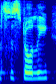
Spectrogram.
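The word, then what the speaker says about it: systole: एक को हम नाम देते हैं आर्ट्रियल सिस्टोली। एक को हम नाम देते हैं वेंट्रिकुलर सिस्टोली। अब बच्चों ज़हन में रखें कि कुछ लोग जो है उसको डायस्टोल पढ़ते हैं और सिस्टोल पढ़ते हैं।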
